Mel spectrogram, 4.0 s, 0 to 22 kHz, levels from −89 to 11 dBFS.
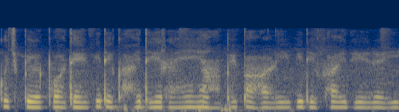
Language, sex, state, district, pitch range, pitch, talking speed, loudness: Hindi, female, Bihar, Darbhanga, 180-195 Hz, 185 Hz, 225 wpm, -20 LUFS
